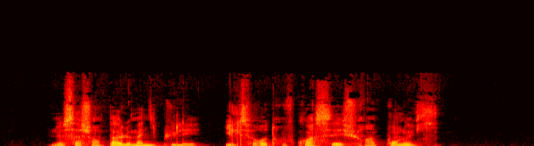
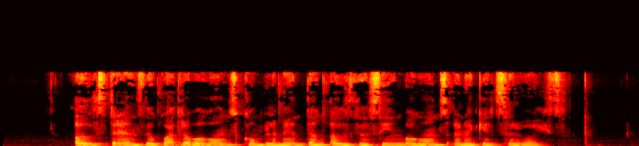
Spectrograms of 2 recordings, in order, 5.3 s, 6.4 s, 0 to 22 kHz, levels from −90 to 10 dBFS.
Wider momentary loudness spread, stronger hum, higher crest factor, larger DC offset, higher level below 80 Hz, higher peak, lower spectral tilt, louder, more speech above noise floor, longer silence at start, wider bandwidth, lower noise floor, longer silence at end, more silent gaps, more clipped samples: first, 12 LU vs 8 LU; neither; about the same, 24 dB vs 22 dB; neither; first, -48 dBFS vs -70 dBFS; second, -6 dBFS vs -2 dBFS; first, -5 dB/octave vs -3 dB/octave; second, -29 LUFS vs -23 LUFS; first, 50 dB vs 43 dB; second, 0.5 s vs 0.75 s; about the same, 11 kHz vs 12 kHz; first, -78 dBFS vs -67 dBFS; first, 0.95 s vs 0.5 s; neither; neither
